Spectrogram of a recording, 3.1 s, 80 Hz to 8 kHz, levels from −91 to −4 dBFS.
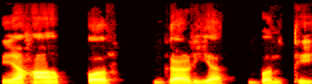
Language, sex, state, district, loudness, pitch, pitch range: Hindi, male, Uttar Pradesh, Ghazipur, -18 LUFS, 100 Hz, 100-105 Hz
